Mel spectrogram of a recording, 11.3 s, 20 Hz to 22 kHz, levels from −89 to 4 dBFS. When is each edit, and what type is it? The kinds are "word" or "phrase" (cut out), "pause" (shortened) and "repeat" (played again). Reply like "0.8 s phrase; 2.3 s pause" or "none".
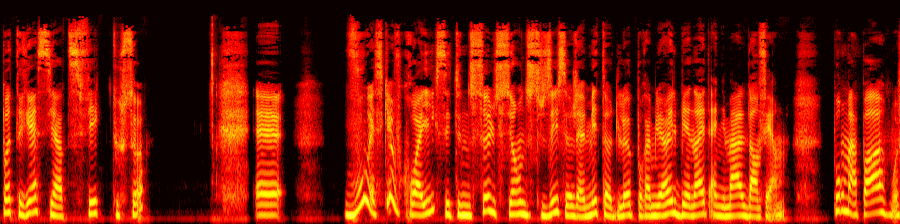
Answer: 4.0 s pause; 7.2 s word; 9.5 s word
